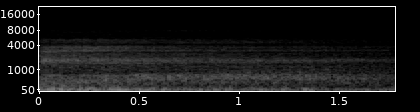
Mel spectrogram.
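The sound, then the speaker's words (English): A deep, audible breath taken during a breathing practice, a soft, airy rush of air that stays steady and quiet throughout, with no one speaking. “You'll notice that not only is the breath audible, but over time it starts to have a musicality to it.”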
